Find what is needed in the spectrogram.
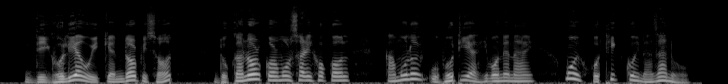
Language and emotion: Assamese, fearful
